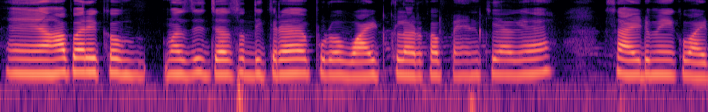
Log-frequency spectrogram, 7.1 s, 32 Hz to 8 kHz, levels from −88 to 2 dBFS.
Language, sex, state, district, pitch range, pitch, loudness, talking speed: Hindi, female, Andhra Pradesh, Chittoor, 205-220 Hz, 210 Hz, -22 LUFS, 170 wpm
